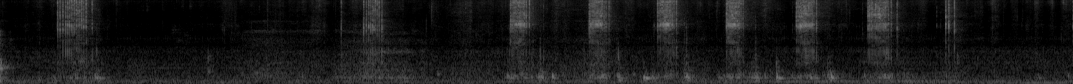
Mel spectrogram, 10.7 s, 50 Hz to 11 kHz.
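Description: Hand ratchet clicking in short bursts on its return strokes as it turns a slit steel fitting down into damaged pipe threads in a hydraulic floor jack's base, using the fitting as a makeshift tap; the threads are tight and the fitting is turning under pretty good pressure. A couple of single bursts come first, then a regular run of about one every 0.7 s from about five seconds in.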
